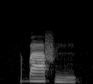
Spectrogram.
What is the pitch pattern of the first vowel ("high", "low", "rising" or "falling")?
high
